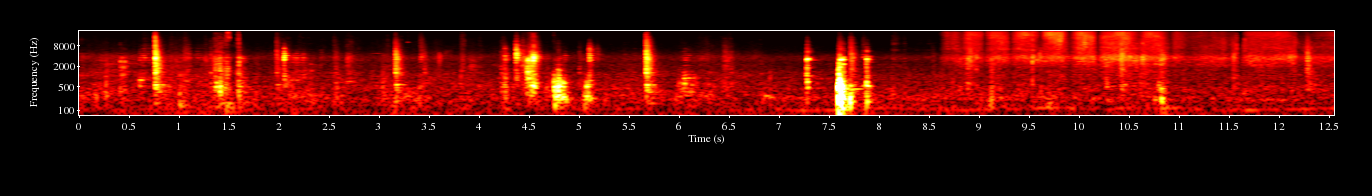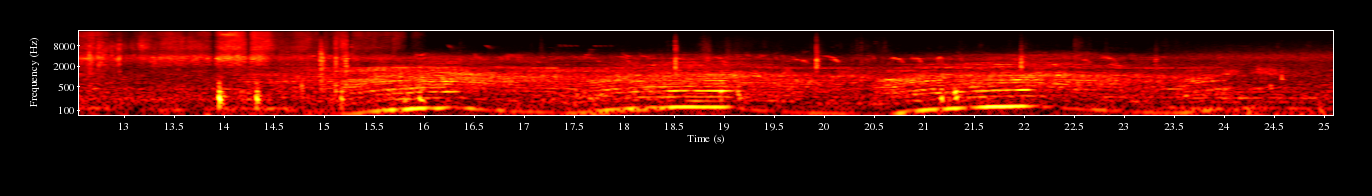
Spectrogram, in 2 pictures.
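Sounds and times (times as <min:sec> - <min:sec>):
brisk rubbing strokes: 0:08.6 - 0:24.4
cow lowing: 0:13.2 - 0:24.8.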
